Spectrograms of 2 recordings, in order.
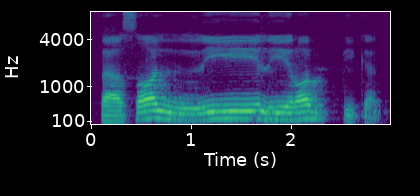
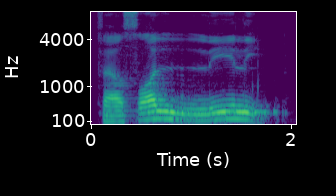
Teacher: jangan sampai memanjangkan lamnya Lamnya dipendekkan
